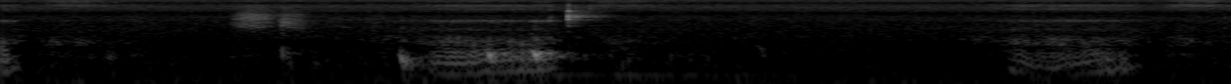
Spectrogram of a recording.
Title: Dog Snoring! 🤣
